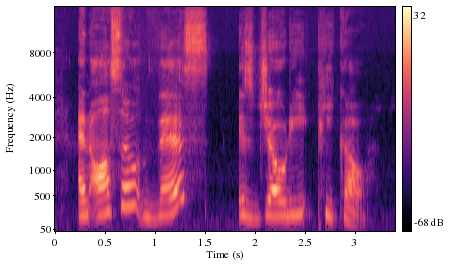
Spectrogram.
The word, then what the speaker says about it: Jodi Picoult: And also this is Jodi Picoult. It's very French. It looks like a French name and it's pronounced She said Jodi Picoult.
